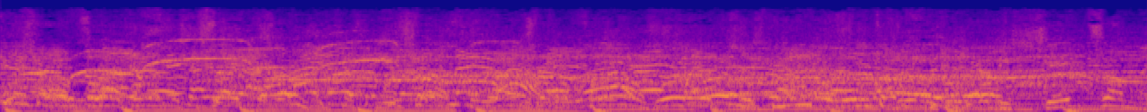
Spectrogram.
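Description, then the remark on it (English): A dense crowd of people shouting and chattering all at once about whatever Israel Folau just said, a loud, continuous wall of overlapping voices with no single speaker standing out. “But every time I turn on the TV or read the news or even just open my window a tiny fraction, everyone is constantly screaming at me about whatever Israel Folau just said.”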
